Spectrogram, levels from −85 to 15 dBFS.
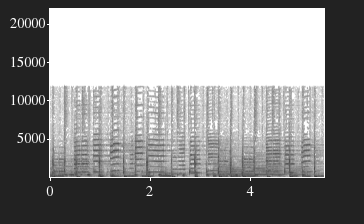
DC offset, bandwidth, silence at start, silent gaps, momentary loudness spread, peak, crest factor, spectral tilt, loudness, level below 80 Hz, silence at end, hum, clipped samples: under 0.1%; 12.5 kHz; 0 s; none; 3 LU; 0 dBFS; 16 dB; -4.5 dB/octave; -17 LUFS; -24 dBFS; 0 s; none; under 0.1%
